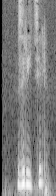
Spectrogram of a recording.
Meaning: 1. spectator, onlooker, viewer 2. audience
- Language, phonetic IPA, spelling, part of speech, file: Russian, [ˈzrʲitʲɪlʲ], зритель, noun, Ru-зритель.ogg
